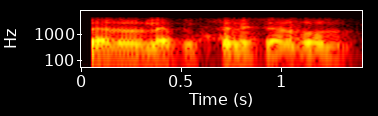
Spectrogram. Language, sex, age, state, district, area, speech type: Tamil, male, 18-30, Tamil Nadu, Vellore, urban, conversation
